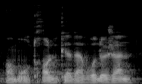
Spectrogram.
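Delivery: ordinary delivery, nothing marked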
